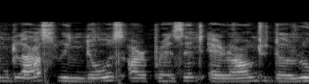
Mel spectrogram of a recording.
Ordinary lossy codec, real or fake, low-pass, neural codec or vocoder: none; fake; 7.2 kHz; codec, 24 kHz, 3.1 kbps, DualCodec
